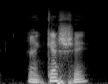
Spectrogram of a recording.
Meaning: 1. seal 2. pill 3. cachet 4. salary (for performers)
- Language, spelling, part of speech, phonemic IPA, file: French, cachet, noun, /ka.ʃɛ/, Fr-cachet.ogg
